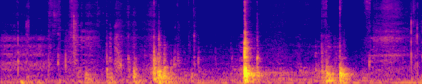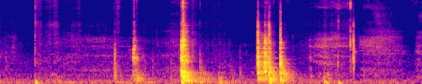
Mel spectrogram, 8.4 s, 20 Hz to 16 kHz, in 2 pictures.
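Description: The hood of a 2015 Ford Focus being opened: a series of clicks and metallic clunks as the hood latch is released and the hood is raised, the loudest knocks about two and a half and six seconds in.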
